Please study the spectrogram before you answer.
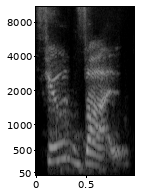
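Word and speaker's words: Wal: screen foul next is w w val the whale this is the whale as you can see w is v in german v like initially we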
